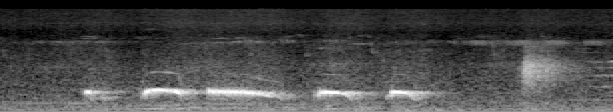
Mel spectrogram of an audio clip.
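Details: Spotted dove cooing gacor: a run of five low hooting coos, the middle pair longer and slurred, spaced roughly half a second apart, then a brief faint high chirp from another bird.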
